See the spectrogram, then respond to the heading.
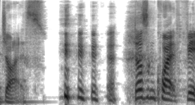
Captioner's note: sensible chuckle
